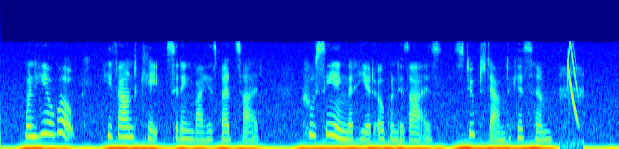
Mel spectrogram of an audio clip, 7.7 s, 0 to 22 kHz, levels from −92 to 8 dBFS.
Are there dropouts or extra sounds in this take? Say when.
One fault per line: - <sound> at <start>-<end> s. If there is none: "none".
- chirp at 7.1-7.2 s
